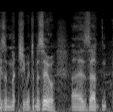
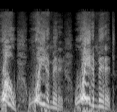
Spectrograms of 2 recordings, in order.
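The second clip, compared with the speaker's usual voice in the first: much higher and louder, a startled Mizzou fan; imitating a fan pulling him up short; startled objection; 8 dB louder than usual. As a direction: throw up a mock alarm at the insult. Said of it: "She's like".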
